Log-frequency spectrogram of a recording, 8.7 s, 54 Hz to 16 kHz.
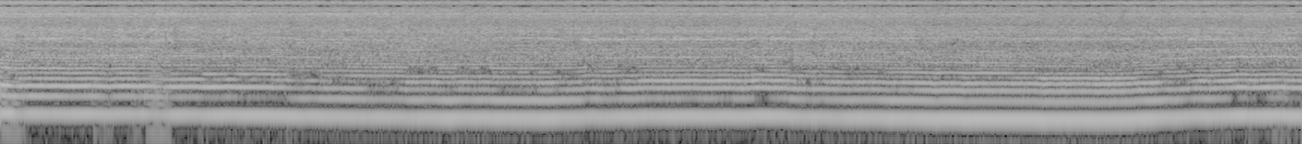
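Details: Stihl 034 two-stroke chainsaw after repair (complaint: would not idle; fuel line found broken): a strong, steady high buzz that dips slightly as the chain bites into wood and then recovers cleanly; normal running under load.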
